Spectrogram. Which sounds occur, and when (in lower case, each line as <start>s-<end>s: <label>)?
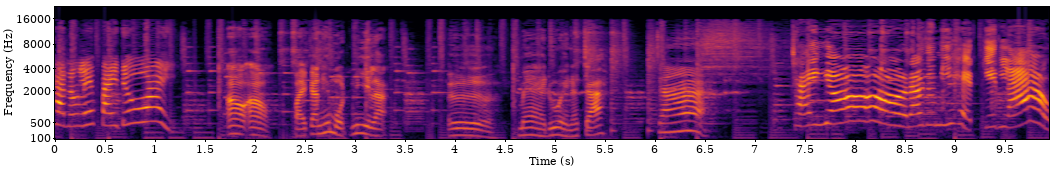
0.0s-1.2s: child speech
0.0s-9.9s: conversation
0.0s-9.9s: music
1.6s-2.1s: male speech
2.3s-3.3s: male speech
3.9s-4.4s: male speech
4.6s-5.5s: male speech
6.0s-6.7s: female speech
7.4s-9.9s: child speech
8.2s-8.3s: tick
8.8s-8.9s: tick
